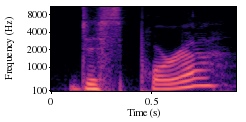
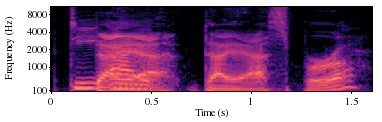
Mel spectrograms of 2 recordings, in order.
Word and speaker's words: diaspora: symbol of homesickness and the despora dis how do you say that? Diaspora diaspora.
